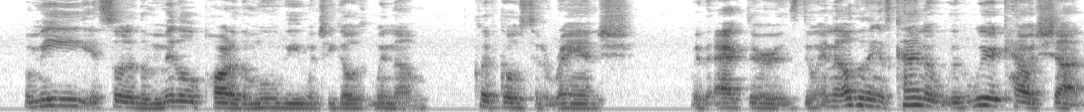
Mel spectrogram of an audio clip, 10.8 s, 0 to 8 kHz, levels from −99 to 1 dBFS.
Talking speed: 190 wpm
